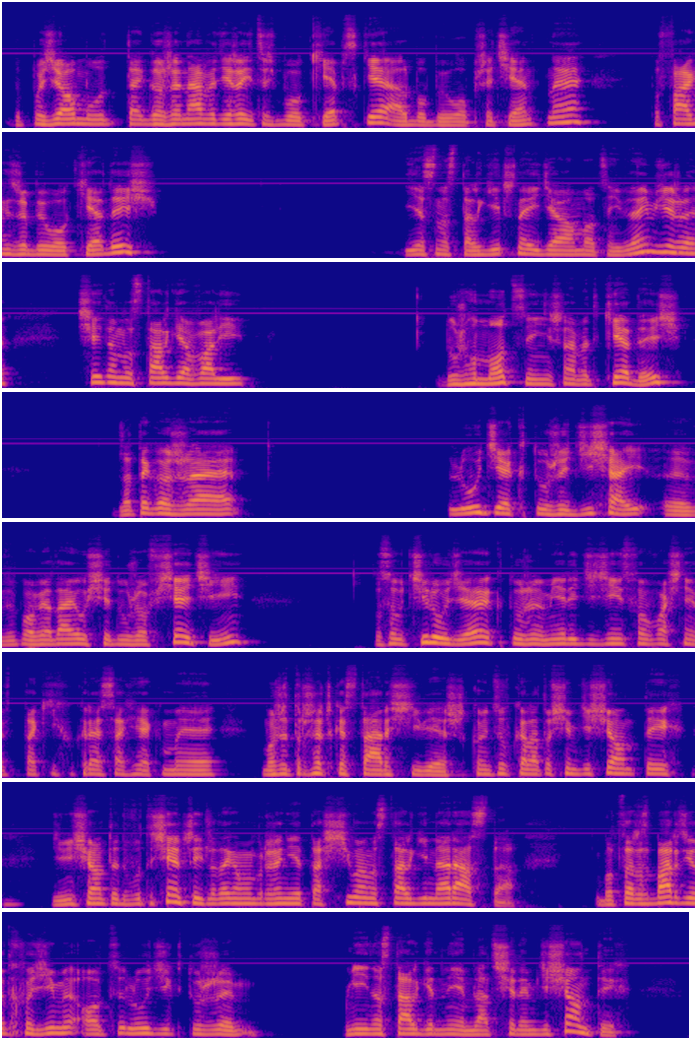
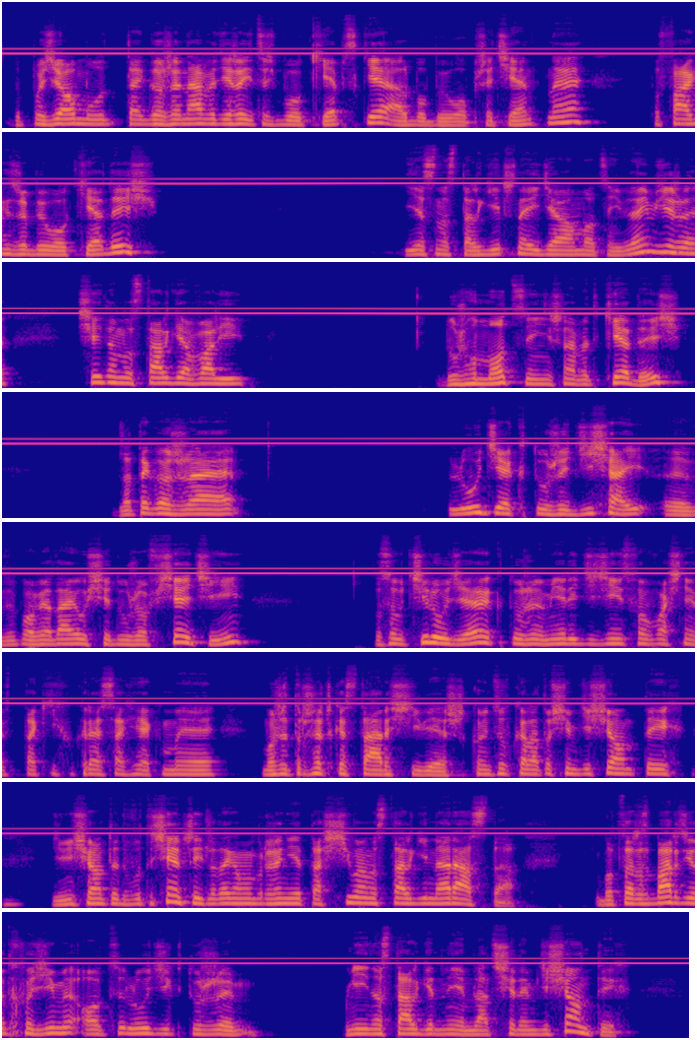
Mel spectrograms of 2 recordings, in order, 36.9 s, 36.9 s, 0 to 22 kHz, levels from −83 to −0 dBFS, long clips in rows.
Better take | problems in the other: first | high-pitched whine; loud; throughout; 4 kHz, 8 dB below the speech; faint in the first

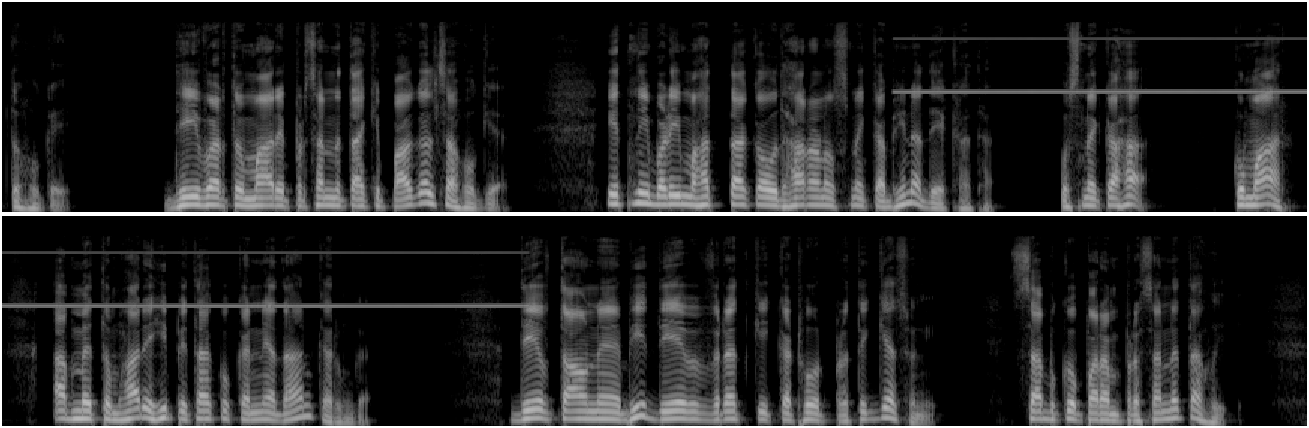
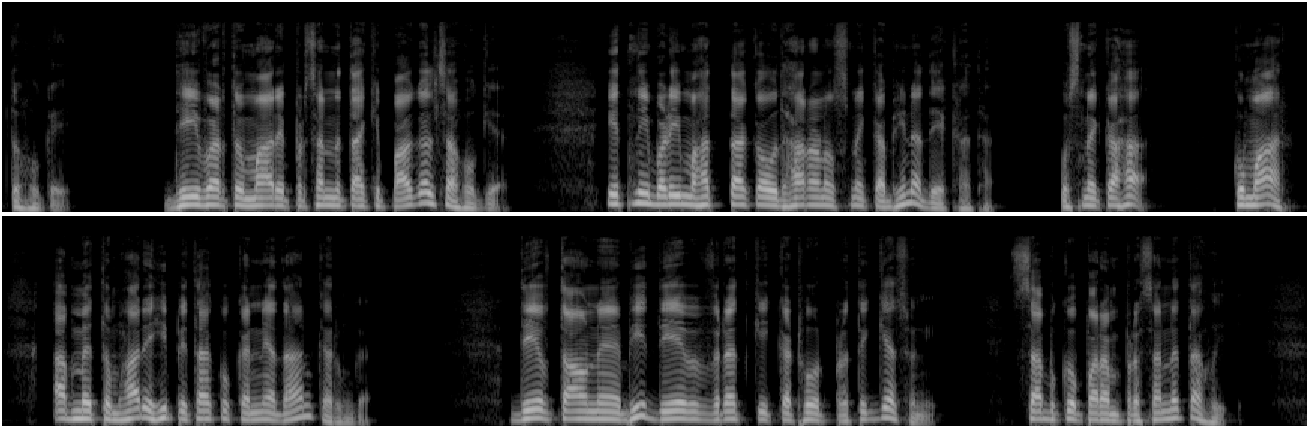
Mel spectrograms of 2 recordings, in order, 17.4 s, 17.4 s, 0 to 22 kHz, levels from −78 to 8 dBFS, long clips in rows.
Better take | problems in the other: second | high-pitched whine; loud; from 6 to 12 s; 4 kHz, 9 dB below the speech

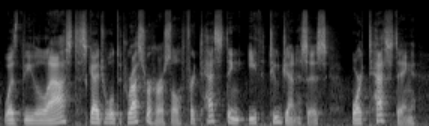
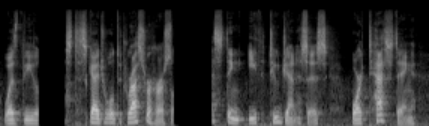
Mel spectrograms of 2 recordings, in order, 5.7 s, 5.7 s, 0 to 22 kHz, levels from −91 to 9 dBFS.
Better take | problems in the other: first | audio cutting out; at 0.5 s and at 2.5 s for 0.5 s

